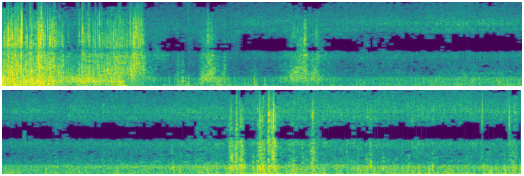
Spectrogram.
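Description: Wind rushes and buffets past the microphone.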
